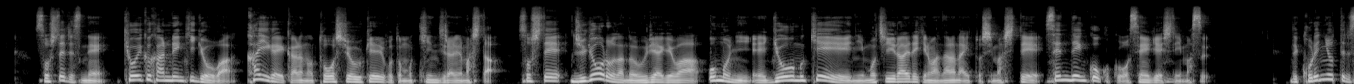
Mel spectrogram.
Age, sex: 20-39, male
